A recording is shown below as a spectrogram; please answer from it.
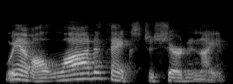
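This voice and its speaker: A woman's voice: fairly low pitch, expressive, moderate pace, gravelly, bright, forceful tone, lo-fi sound. A woman co-hosting a community event, reading prepared welcome remarks and thanking everyone. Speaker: event co-chair and host. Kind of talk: scripted welcome speech.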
